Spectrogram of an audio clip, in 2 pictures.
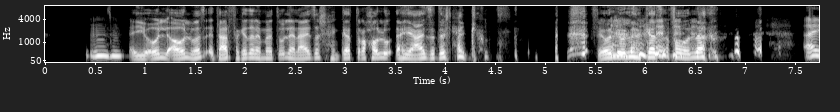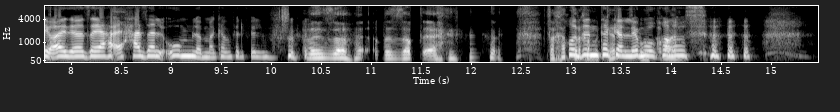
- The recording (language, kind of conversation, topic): Arabic, podcast, إيه اللي حصل في أول يوم ليك في شغلك الأول؟
- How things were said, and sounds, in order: tapping; laughing while speaking: "هي عايزة تشحن كارت فيقول لي قُل لها كذا، فأقول لها"; giggle; laughing while speaking: "بالضبط، بالضبط"; laugh; laugh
